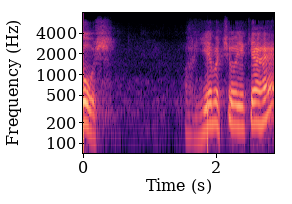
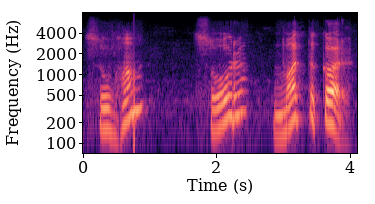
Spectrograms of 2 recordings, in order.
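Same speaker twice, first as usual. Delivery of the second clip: each word drawn out for pupils to follow; slow word-by-word reading; 3 semitones higher, 4 dB louder, much slower than usual. Shown as a demonstration. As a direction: read it out slowly, word by word, like a teacher. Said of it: "आगे पढ़िए". (धीरे-धीरे, एक-एक शब्द पढ़कर)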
